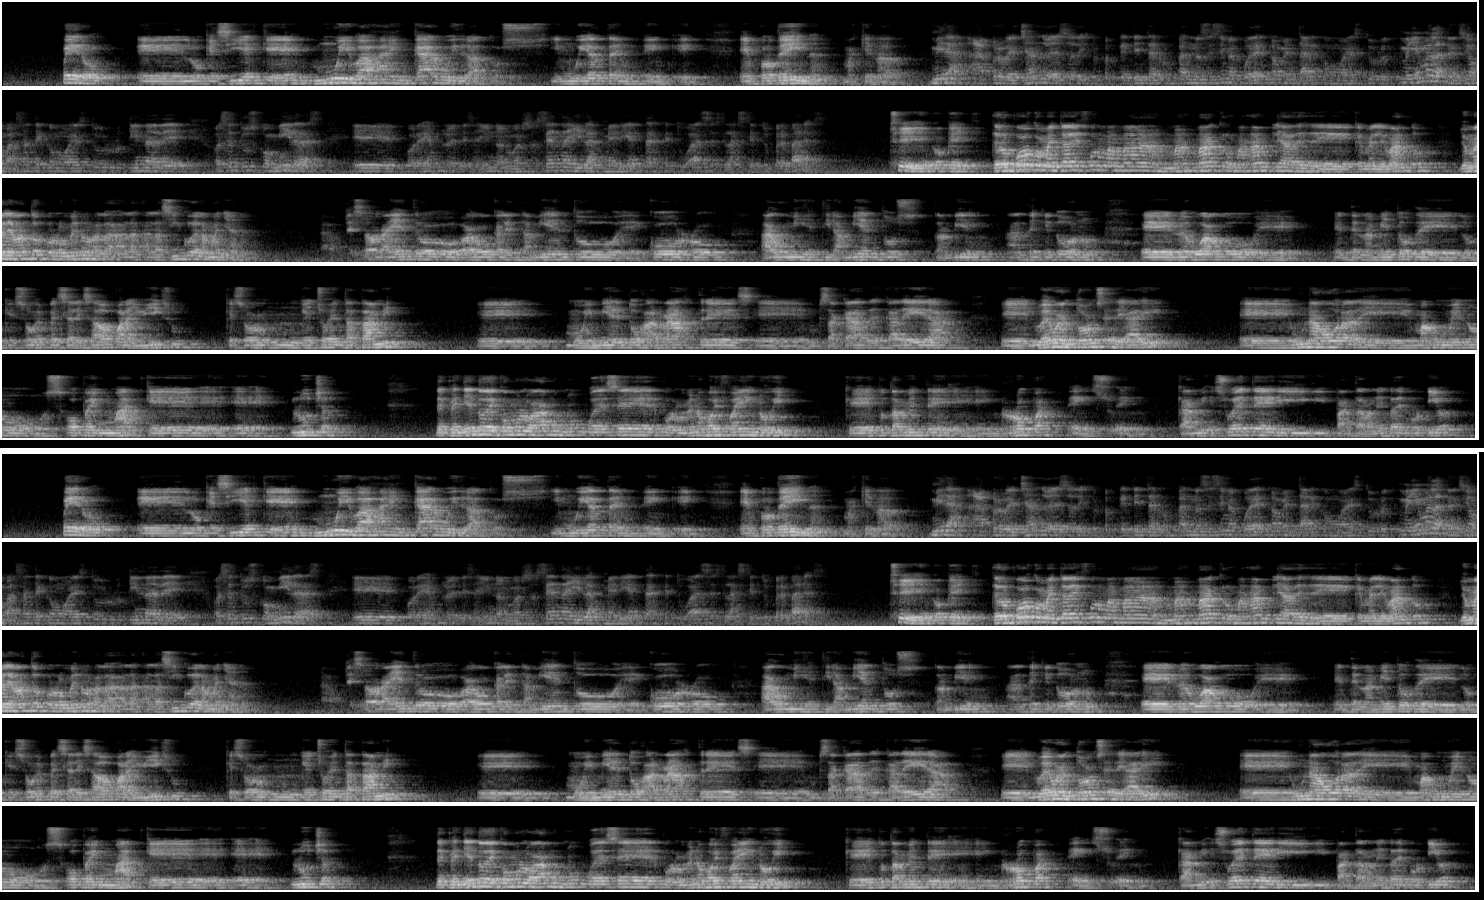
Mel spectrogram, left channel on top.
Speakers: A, on the left; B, on the right.
A: pero
B: ok.
A: eh, lo que sí es que es muy baja en carbohidratos y muy alta en, en, en, en proteína, más que nada.
B: Mira, aprovechando eso, disculpa que te interrumpa, no sé si me puedes comentar cómo es tu rutina. Me llama la atención bastante cómo es tu rutina de, o sea, tus comidas, eh, por ejemplo, el desayuno, almuerzo, cena y las meriendas que tú haces, las que tú preparas.
A: Sí, ok. Te lo puedo comentar de forma más, más macro, más amplia desde que me levanto. Yo me levanto por lo menos a la- a la- a las 5 de la mañana.
B: Ah, ok,
A: esa hora entro, hago calentamiento, eh, corro, hago mis estiramientos también, antes que todo, ¿no? Eh, luego hago eh, entrenamientos de lo que son especializados para Jiu-Jitsu, que son hechos en tatami, eh, movimientos, arrastres, eh, sacadas de cadera. Eh, luego entonces de ahí... eh, una hora de más o menos open mat, que es es- es lucha, Dependiendo de cómo lo hagamos, ¿no? Puede ser, por lo menos hoy fue en Nogi, que es totalmente en, en ropa, en, su- en cami- suéter y, y pantaloneta deportiva.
